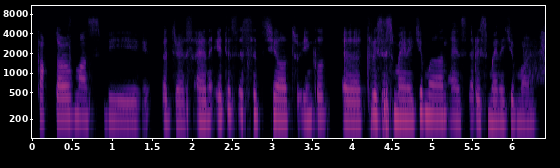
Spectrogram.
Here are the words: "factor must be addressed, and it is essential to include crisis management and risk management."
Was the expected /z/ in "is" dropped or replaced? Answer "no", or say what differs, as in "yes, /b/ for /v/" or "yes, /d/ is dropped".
yes, /s/ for /z/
